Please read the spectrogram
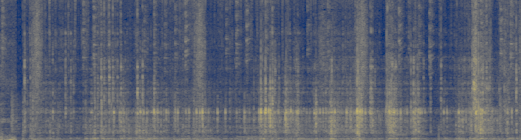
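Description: Steady low rumble with many small clicks and rattles, picked up by a camera on a riderless mountain bike as it rolls and tumbles through long grass, with wind on the microphone.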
